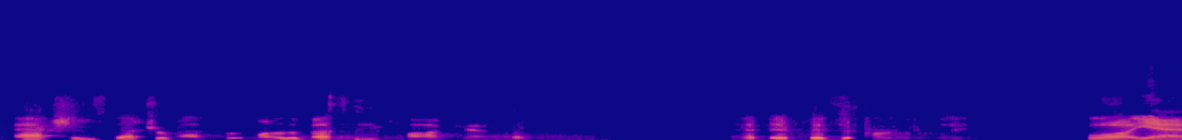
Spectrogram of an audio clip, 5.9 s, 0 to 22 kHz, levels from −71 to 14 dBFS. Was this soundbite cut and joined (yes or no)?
yes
